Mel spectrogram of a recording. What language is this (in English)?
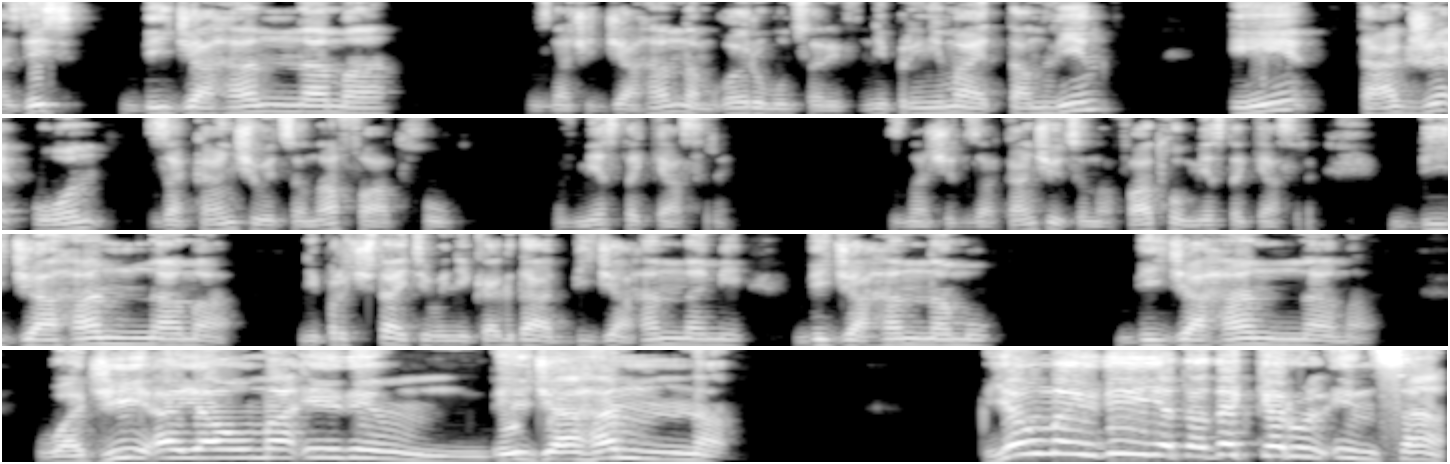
Russian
